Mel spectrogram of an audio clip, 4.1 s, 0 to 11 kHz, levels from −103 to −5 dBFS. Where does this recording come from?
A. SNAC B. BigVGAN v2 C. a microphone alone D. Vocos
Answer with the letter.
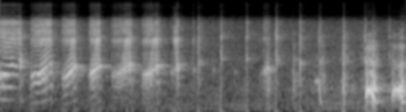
D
